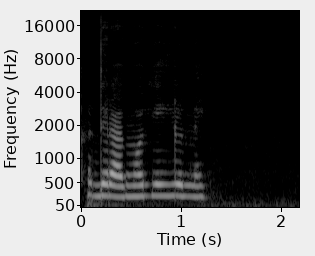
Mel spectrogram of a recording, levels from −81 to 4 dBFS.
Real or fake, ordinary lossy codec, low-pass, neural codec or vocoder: fake; none; none; codec, 44.1 kHz, 3.4 kbps, Pupu-Codec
